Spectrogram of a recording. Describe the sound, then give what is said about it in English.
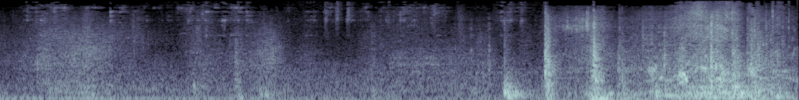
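A panel on an RV is opened and a variety of tubes fall out: a couple of sharp knocks, then a rough, sustained rattling clatter, louder than the quiet rumble before it. “They open up a panel on the RV and a variety of tubes fall out.”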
